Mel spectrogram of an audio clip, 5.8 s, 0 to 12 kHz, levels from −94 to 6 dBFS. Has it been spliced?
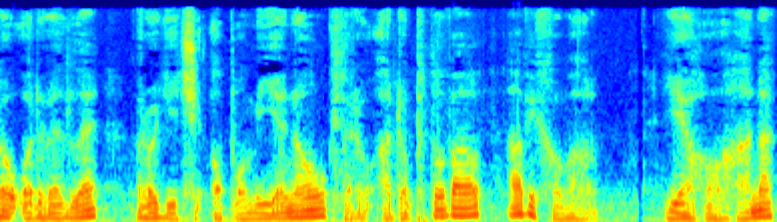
no; 0 cuts

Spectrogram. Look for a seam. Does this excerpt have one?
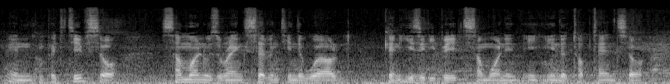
no; 0 cuts

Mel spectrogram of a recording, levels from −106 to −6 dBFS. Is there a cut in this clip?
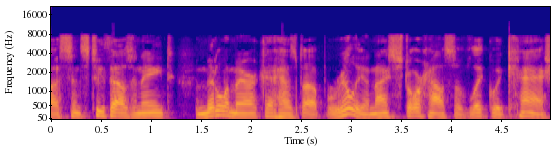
yes; 2 cuts; at 1.5 s, 2.5 s

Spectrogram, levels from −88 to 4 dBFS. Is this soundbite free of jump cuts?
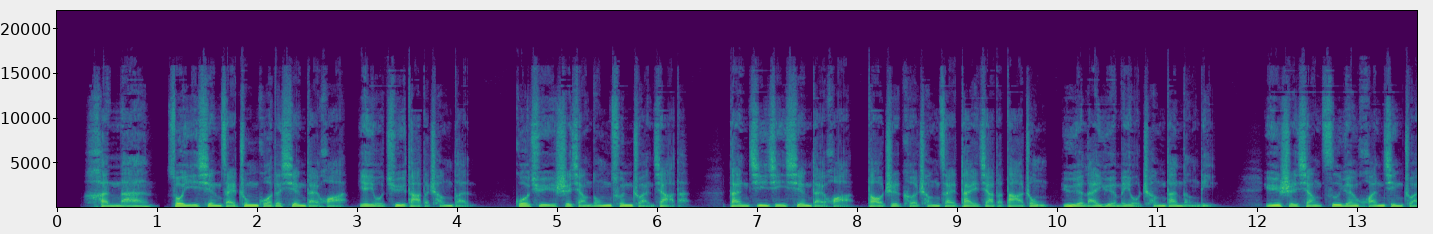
no; 1 cut; at 1.0 s

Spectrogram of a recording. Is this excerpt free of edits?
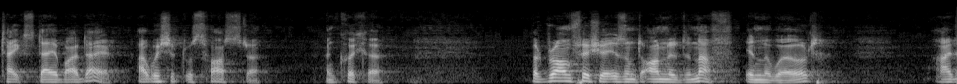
no; 2 cuts; at 1.3 s, 7.4 s

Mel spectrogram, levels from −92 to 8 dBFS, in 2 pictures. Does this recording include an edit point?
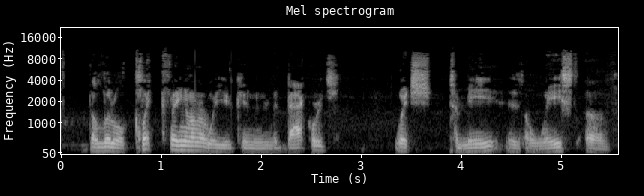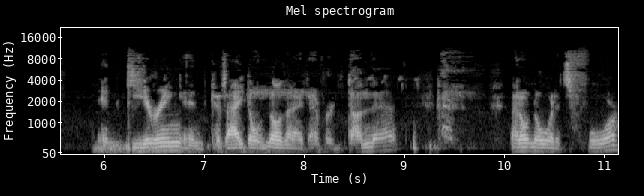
yes; 4 cuts; at 1.5 s, 2.1 s, 4.6 s, 5.9 s

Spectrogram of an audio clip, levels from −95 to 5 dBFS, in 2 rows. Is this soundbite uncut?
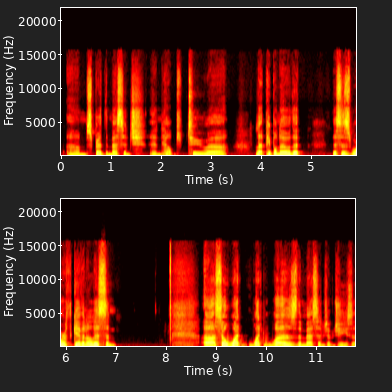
yes; 0 cuts

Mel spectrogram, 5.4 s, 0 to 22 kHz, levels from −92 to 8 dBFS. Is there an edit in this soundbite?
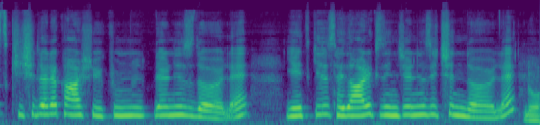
yes; 1 cut; at 3.3 s

